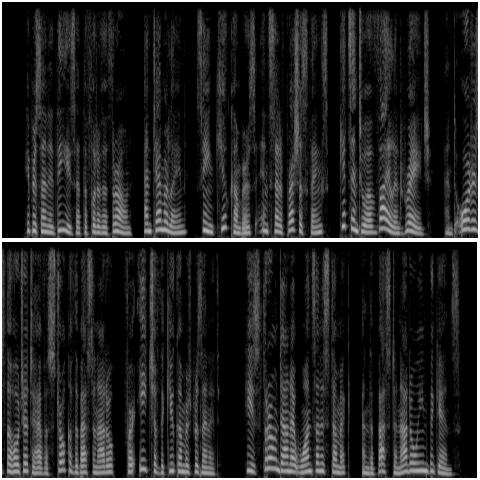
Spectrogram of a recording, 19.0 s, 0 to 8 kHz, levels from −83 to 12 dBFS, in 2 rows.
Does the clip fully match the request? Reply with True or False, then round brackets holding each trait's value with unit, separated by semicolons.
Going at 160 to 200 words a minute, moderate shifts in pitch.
True (170 wpm; 4.9 semitones)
